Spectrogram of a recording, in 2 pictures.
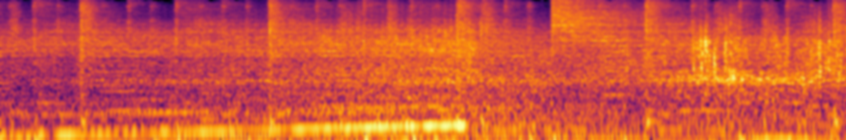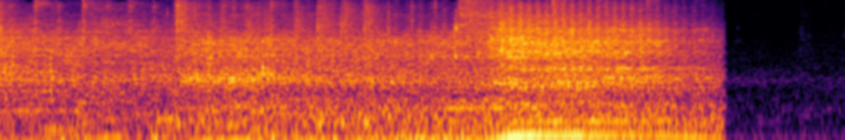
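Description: An old Ford tow truck is pushed along by another vehicle, with a continuous engine rumble and road noise throughout that briefly swells toward the end before cutting off.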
